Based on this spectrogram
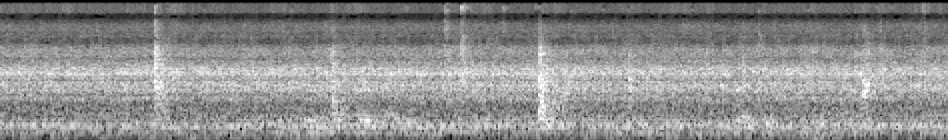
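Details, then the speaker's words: Mini green four-bolt screw-type coconut milk press on pre-delivery test: gritty, constant gear growl with occasional sharp ticks over motor hum; gearbox bearings noisy and due for replacement. "ยังลองอย่างงี้ถ้าเกียร์มีเสียงดังแบบนี้เราก็จะเปลี่ยนลูกปืนเกียร์ให้ขนาดเกียร์ใหม่ซื้อมาใหม่ๆยังดังก็ต้องมารื้อเปลี่ยนลูกปืนอีกรอบนึง"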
